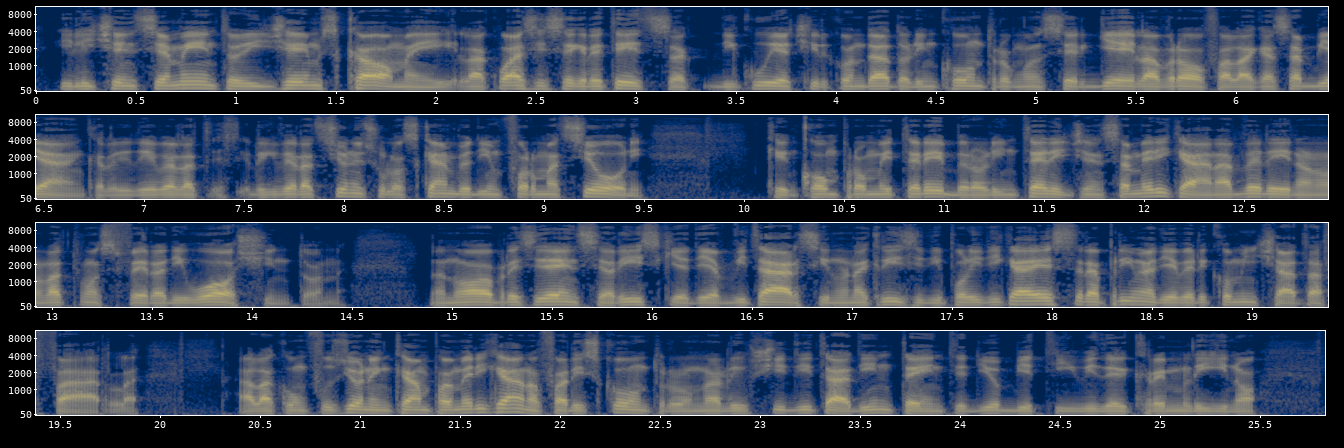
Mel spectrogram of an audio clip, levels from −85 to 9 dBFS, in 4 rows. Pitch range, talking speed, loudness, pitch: 95-110 Hz, 160 wpm, -24 LUFS, 105 Hz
